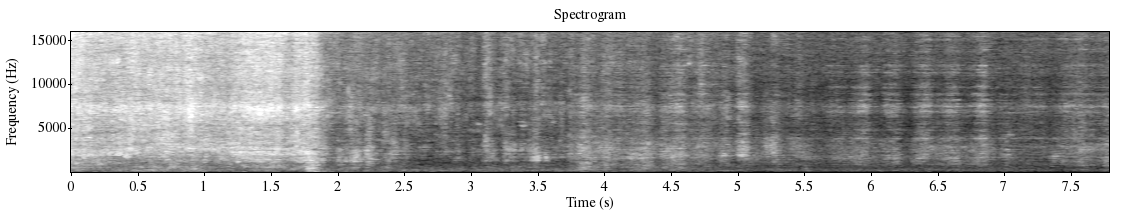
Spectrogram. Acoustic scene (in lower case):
kitchen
